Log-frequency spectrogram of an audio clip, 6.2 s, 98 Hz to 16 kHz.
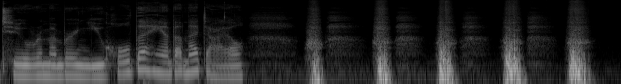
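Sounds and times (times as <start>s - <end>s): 
speech: 0.1s - 5.4s
slow breaths blown out through the lips: 2.5s - 6.0s.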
